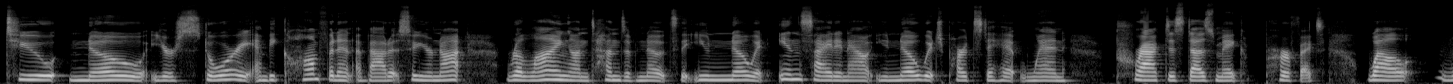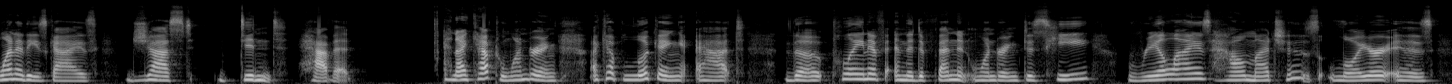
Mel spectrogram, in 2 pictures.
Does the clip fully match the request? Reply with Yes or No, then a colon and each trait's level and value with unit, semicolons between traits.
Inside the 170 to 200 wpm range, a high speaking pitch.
No: slow, 135 wpm; high, 195 Hz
